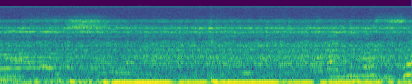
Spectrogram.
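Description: Upbeat celebratory show music with held bass notes, heard through a TV speaker.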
